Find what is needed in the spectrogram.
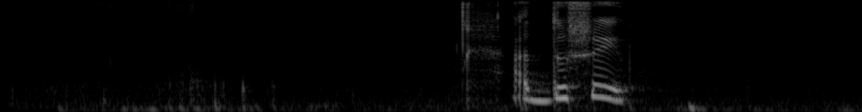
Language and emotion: Russian, positive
